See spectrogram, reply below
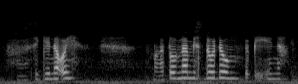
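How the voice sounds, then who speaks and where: A woman's voice: sits high, normal speed, sharp tone, rough recording. An actress playing a forward, teasing woman in a Bisaya radio drama, with a Filipino accent. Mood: nagging, sleepy. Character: forward women of a radio drama: nagging wife, flirty bar hostess.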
